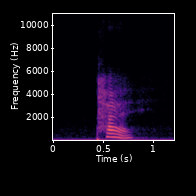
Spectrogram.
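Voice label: "pai", fourth tone, chinese pinyin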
